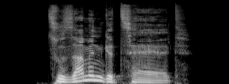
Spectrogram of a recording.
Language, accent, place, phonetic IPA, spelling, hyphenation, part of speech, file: German, Germany, Berlin, [ t͡suˈzamənɡəˌt͡sɛːlt], zusammengezählt, zu‧sam‧men‧ge‧zählt, verb, De-zusammengezählt.ogg
- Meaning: past participle of zusammenzählen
